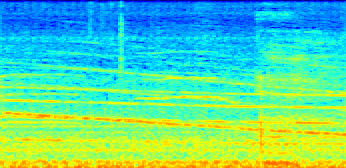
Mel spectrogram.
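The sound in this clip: An ambulance siren passing, a loud, continuous wailing tone that drifts slowly downward in pitch over a steady low rumble.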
